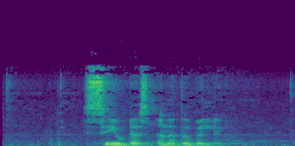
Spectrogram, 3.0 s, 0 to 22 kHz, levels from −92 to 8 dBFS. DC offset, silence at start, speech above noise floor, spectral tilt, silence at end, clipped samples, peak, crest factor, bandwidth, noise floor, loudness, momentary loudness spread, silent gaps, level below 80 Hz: under 0.1%; 0.55 s; 32 dB; -3 dB/octave; 0.55 s; under 0.1%; -2 dBFS; 22 dB; 12.5 kHz; -53 dBFS; -20 LUFS; 15 LU; none; -68 dBFS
